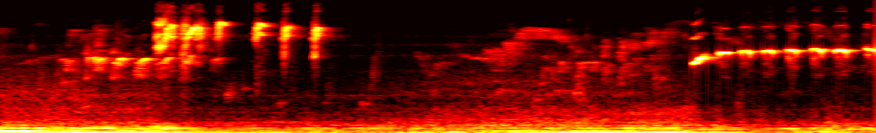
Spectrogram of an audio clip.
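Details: Home-kept Orange-headed thrush sings quick stuttered chirp series, a soft slurred whistle, then a steady run of about ten evenly repeated bright notes, with faint low hum behind.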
